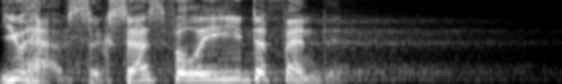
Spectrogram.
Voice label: Announcer Success Defend Push; Paladins

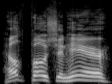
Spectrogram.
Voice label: Warrior Health Potion; Realm Royale

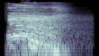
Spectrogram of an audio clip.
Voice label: anger; dota2; terrorblade

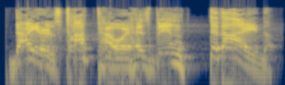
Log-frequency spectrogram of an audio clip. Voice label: announcer deny; clockwerk

